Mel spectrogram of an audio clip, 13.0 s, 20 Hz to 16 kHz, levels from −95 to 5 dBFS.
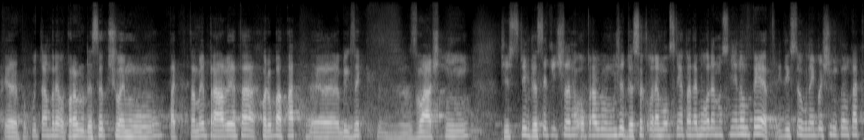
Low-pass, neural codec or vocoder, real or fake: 14.4 kHz; codec, 44.1 kHz, 2.6 kbps, DAC; fake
